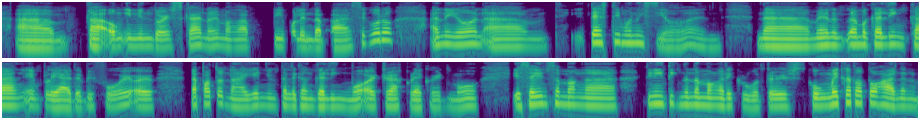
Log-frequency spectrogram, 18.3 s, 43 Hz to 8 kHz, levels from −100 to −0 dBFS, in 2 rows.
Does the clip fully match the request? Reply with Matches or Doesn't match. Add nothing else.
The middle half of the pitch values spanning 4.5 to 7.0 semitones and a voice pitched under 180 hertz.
Doesn't match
